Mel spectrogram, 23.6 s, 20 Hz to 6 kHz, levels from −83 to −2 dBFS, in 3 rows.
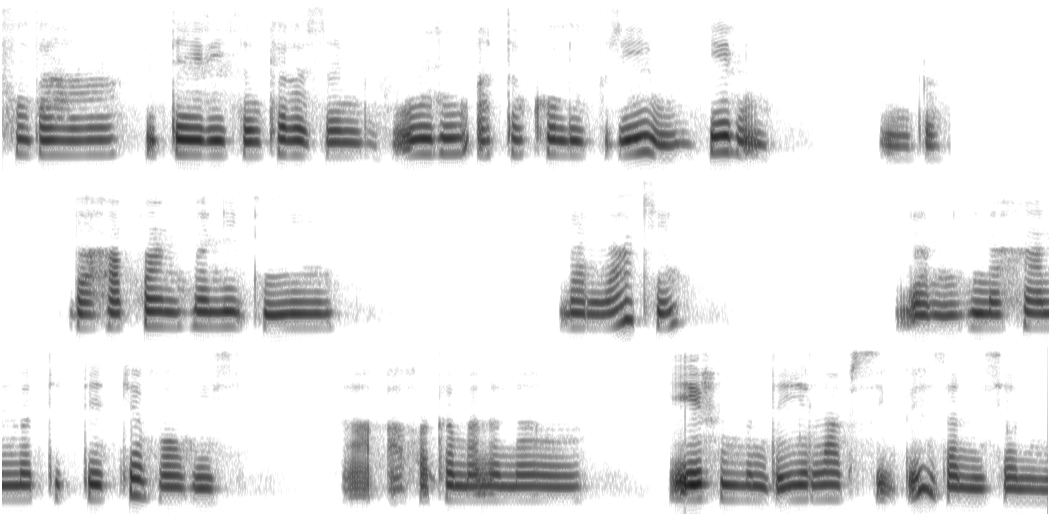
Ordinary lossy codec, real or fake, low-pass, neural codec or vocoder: none; real; 5.4 kHz; none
